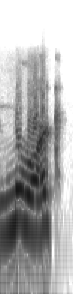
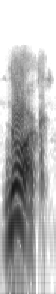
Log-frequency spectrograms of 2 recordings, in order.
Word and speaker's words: Newark: Like if you're from Jersey, you know it's not Newark, it's Newark. Like that's the way we say it. You know what I mean? It's not Newark. I mean, I know it's spelled that way, but that's not the way it's said.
